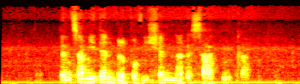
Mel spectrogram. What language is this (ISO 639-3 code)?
ces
